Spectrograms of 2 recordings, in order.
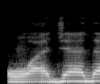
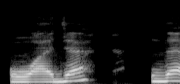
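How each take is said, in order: First: Said in the usual way. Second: Wajid stretched very slowly, sound by sound. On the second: Shown as a demonstration. Teacher demonstrating Wajid for pupils, very slowly stretched. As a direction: drag Wajid out syllable by syllable. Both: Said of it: "اسی طرح سے پھر".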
